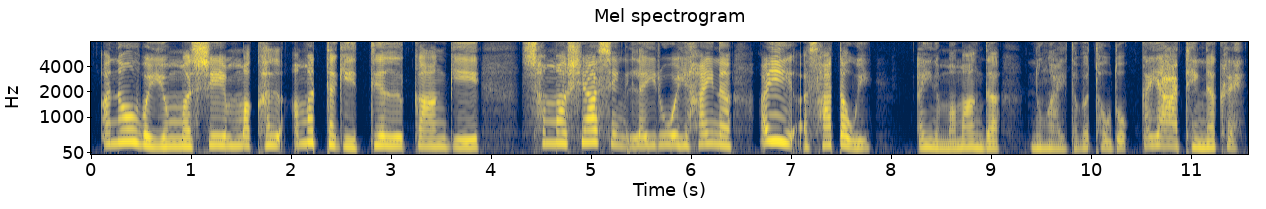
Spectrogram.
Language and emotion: Manipuri, fearful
